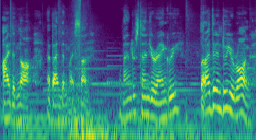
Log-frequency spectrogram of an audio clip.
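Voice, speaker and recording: A man plays a cocky young crown prince in an audio drama. The voice is gravelly and creaky, with measured, self-assured delivery. Music plays clearly behind it. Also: mid-range voice, close to an everyday voice. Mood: earnest, firm.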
